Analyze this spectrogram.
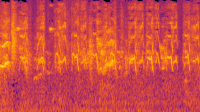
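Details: Young budgies give rapid, rasping chirps and squeaky upslurs in quick succession, a busy overlapping chatter of high-pitched nestling calls.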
